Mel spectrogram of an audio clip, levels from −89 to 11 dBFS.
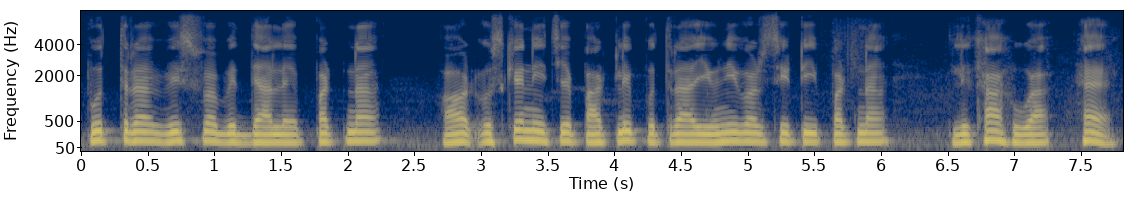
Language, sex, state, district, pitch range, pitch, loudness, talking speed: Hindi, male, Bihar, Patna, 130-150 Hz, 140 Hz, -14 LUFS, 90 wpm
